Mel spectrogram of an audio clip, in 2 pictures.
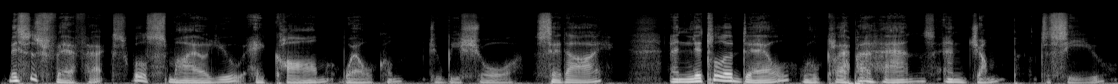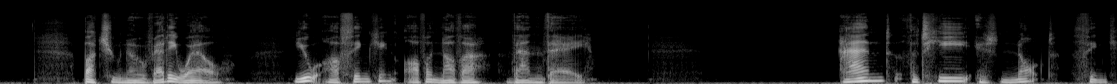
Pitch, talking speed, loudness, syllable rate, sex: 105 Hz, 120 wpm, -22 LUFS, 3.5 syllables/s, male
